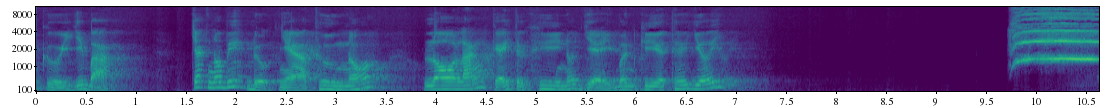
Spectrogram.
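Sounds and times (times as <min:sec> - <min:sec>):
speech: 0:00.1 - 0:00.9, 0:01.6 - 0:07.0
person screaming outside behind a house: 0:09.7 - 0:10.6.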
